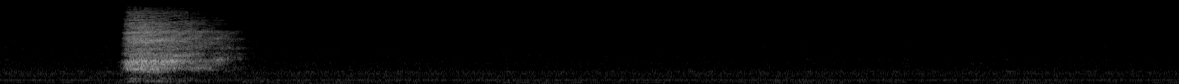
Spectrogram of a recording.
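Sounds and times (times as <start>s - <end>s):
deep inhale during a breathing exercise: 1.2s - 2.5s.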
